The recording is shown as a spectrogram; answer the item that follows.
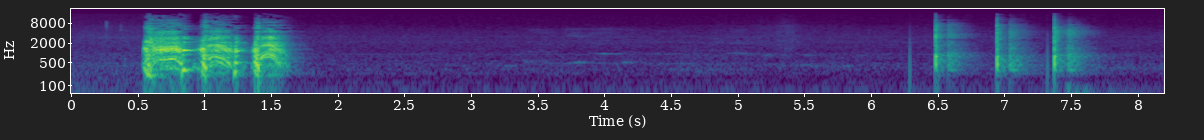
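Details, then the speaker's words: Two runs of three sharp, explosive coughs separated by silence, six coughs in all, recorded during real-time testing of a microcontroller cough-detection model that filters background noise. "noise oh the model we created can successfully predict for coughing versus all other audio states while filtering the background noise"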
